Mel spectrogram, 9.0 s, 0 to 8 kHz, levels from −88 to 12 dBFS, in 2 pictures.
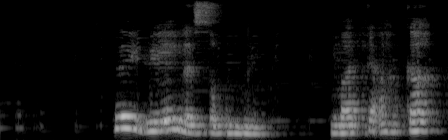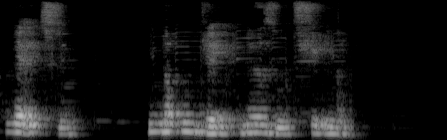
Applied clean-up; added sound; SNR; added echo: neural mask model DeepFilterNet 3.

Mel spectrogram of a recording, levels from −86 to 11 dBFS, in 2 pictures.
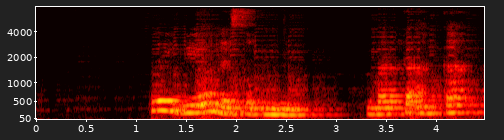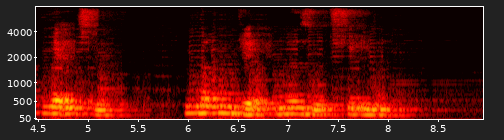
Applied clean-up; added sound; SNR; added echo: neural separator model SepFormer DNS4.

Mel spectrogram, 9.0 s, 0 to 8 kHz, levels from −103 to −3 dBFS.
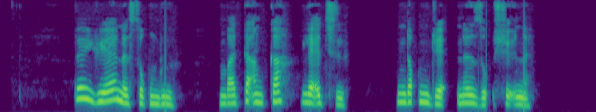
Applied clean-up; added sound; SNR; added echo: none; none; none; none.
